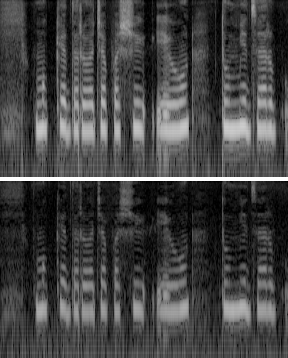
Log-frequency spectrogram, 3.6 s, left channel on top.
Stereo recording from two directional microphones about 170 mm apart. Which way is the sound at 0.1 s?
30° left (ahead or behind).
